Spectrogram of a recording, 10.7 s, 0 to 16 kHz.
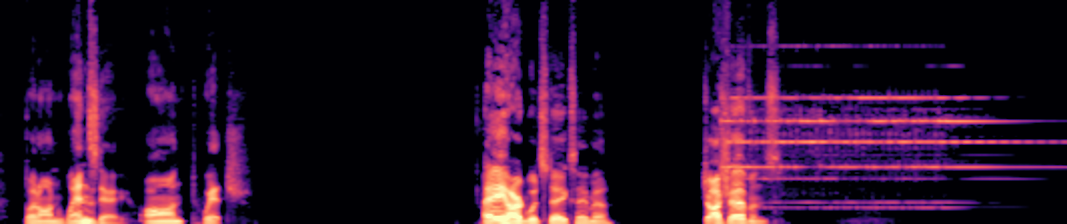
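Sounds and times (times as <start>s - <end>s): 
speech: 0.2s - 2.5s, 4.8s - 6.2s, 7.0s - 7.9s
telephone ringing with a buzzing bell tone: 7.1s - 10.6s.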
